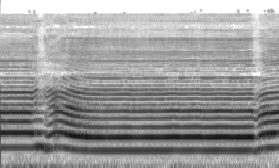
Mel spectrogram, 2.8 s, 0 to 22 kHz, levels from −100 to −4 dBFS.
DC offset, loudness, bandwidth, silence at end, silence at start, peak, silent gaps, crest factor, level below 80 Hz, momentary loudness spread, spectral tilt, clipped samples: under 0.1%; -18 LUFS; 14.5 kHz; 0 s; 0 s; -6 dBFS; none; 12 dB; -60 dBFS; 4 LU; -2 dB/octave; under 0.1%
